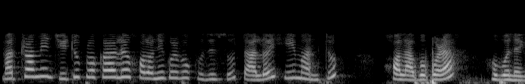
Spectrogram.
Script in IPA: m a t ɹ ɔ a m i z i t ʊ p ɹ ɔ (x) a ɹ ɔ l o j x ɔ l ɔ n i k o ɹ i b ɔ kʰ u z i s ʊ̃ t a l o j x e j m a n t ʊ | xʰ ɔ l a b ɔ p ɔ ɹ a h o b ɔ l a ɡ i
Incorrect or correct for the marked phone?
incorrect: k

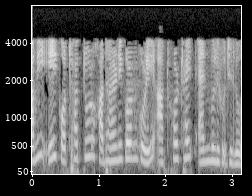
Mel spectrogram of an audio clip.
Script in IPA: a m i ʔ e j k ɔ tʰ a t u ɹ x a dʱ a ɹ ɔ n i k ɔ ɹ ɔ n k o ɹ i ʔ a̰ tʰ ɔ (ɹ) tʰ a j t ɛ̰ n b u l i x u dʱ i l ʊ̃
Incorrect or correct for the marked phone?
correct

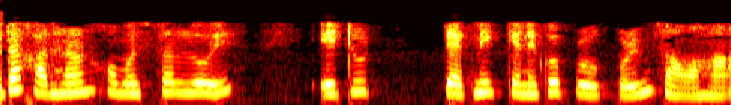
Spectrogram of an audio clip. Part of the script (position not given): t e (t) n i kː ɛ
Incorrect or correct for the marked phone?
incorrect: k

